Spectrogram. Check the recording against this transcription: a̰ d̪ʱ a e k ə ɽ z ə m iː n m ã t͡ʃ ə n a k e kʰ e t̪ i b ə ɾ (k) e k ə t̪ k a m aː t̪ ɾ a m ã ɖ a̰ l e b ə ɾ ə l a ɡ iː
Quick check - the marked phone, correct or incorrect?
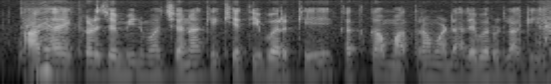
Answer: correct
